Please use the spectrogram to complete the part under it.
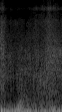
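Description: Cold wind on a dreary day rumbles steadily across the microphone, a low, continuous, moderately loud buffeting with no talk.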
